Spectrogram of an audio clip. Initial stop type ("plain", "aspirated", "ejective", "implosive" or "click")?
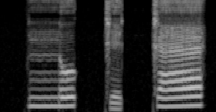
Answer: plain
